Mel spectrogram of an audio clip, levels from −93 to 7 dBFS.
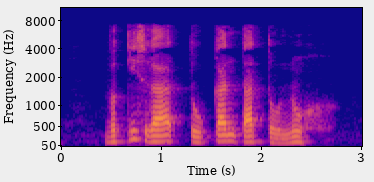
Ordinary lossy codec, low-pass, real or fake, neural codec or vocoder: AAC, 48 kbps; 7.2 kHz; real; none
